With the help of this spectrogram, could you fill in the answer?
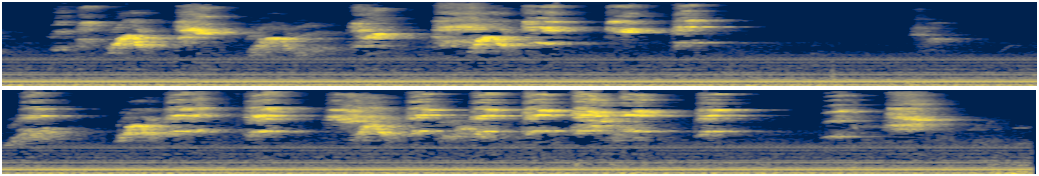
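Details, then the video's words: Cockatiel chick, a female, hatching and stuck in its egg, helped out by hand in a nest; rapid high, scratchy chirps in bursts, roughly three per second, over a steady low electrical hum. "Calopsita presa no OVO"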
